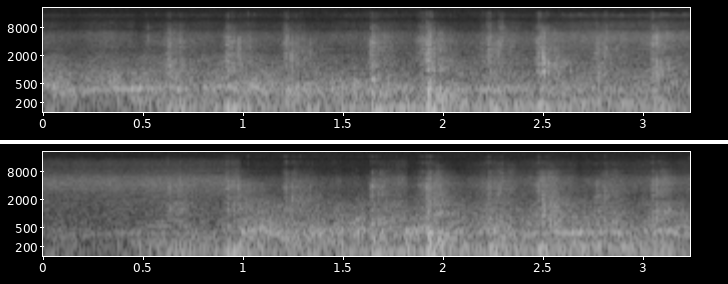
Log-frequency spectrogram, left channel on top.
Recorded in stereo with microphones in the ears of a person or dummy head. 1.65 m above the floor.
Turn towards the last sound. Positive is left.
turn(degrees=20)  # may be behind; listen again after turning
